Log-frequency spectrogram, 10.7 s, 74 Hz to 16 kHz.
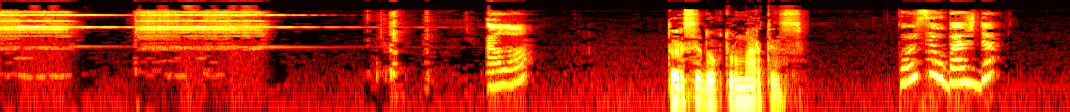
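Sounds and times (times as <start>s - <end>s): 
telephone ringing in electronic trills: 0.0s - 5.0s
speech: 4.9s - 5.4s, 6.7s - 8.1s, 9.0s - 10.0s.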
